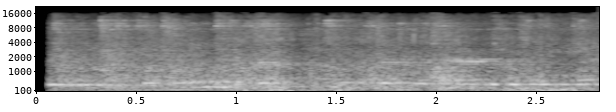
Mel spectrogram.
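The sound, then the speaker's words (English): Busy ambience at Kyiv Pasazhyrskyi train station, Ukraine, on February 14, 2023: a steady, fairly loud rumble of rail noise with a sustained mechanical hum and faint background murmur, continuous throughout. “February 14th, 2023. Kyiv Pazersky train station.”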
